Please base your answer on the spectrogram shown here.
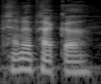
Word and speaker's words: Pennypack: The Swedish, Dutch settlers, who pronounced the word Pennypecka, meaning slow, dark, dead, downward flowing water.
